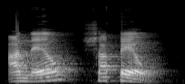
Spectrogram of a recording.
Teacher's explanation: a sílaba tônica é a última, ok? Por isso são classificadas como oxítonas.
